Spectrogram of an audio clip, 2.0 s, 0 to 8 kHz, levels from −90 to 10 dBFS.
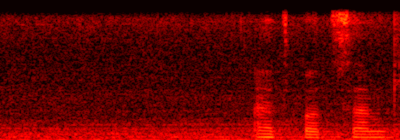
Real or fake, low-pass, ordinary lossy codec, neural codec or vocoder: real; 7.2 kHz; none; none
